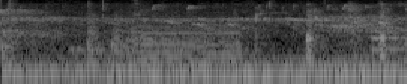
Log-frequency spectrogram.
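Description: Chickens cluck softly nearby in short, scattered calls over a steady low hum, with no talking.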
